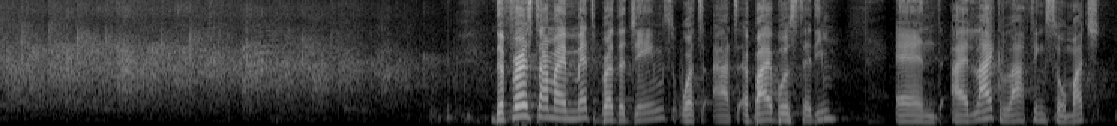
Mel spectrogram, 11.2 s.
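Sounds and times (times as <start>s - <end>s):
audience applause: 0.0s - 4.5s
speech: 5.0s - 8.4s, 9.0s - 11.1s.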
